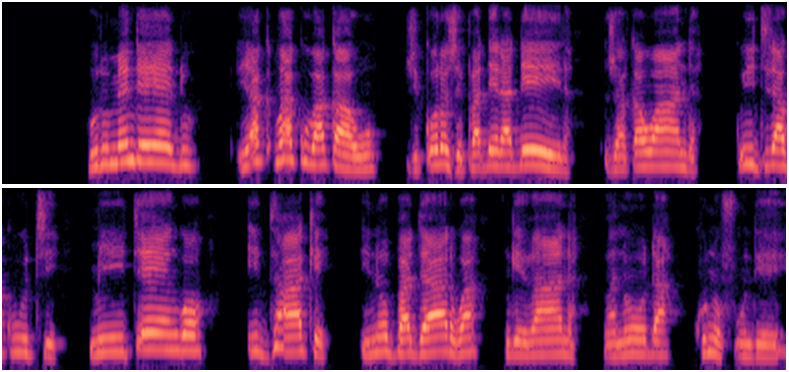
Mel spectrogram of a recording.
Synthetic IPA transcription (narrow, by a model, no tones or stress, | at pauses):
ɦuɾume̞nde̞je̞ɗu | jʋakuʋakawo̞ | ʐiko̞ɾo̞ʐe̞paɗe̞ɾaɗe̞ɾa | ʐakawanda | kuitirakuti | mite̞ŋɡo̞ | id͡zake̞ | ino̞bʱadʱarwa | ŋɡe̞ʋana | ʋano̞ɗa | kuno̞funde̞ːra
